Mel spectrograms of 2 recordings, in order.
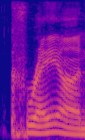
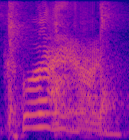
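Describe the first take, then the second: First: It is said the common Eastern and Southern way. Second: It is said the way some Midwesterners say it.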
